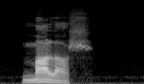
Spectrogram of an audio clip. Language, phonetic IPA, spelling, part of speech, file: Polish, [ˈmalaʃ], malarz, noun, Pl-malarz.ogg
